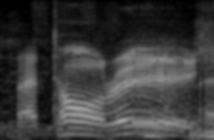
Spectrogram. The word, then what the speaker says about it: Baton Rouge: Baton Rouge. – That's right. – Kat, are we saying that right? – Yes, Red Stick.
